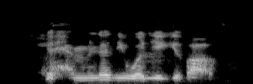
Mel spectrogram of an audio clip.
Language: Kabyle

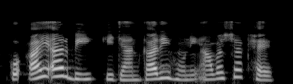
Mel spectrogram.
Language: Hindi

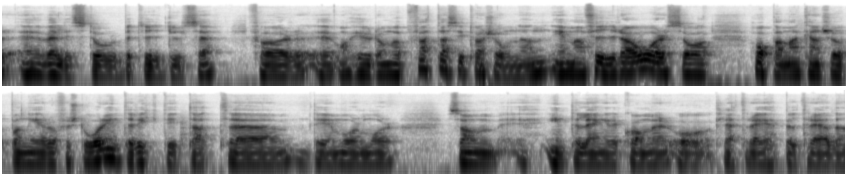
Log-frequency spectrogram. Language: Swedish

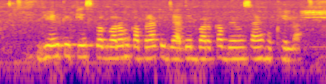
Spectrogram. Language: Bhojpuri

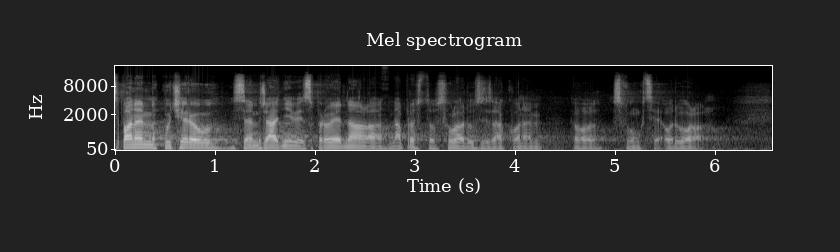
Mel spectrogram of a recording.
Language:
Czech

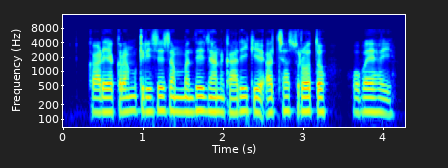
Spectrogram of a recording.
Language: Magahi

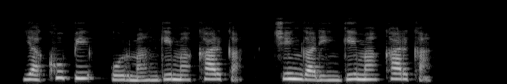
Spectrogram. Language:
Southern Pastaza Quechua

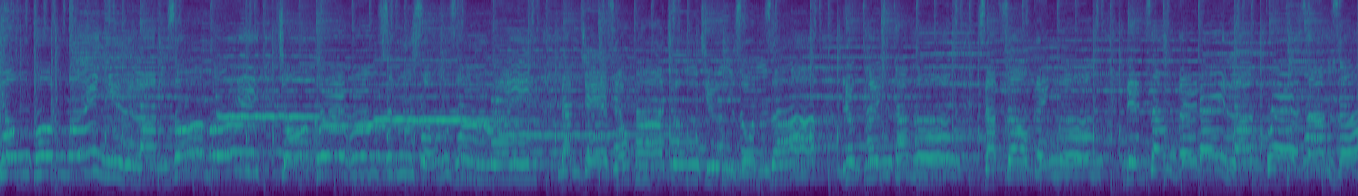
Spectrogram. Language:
Vietnamese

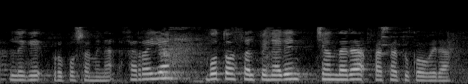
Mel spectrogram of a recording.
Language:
Basque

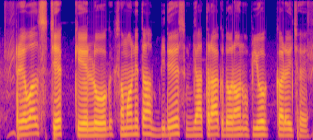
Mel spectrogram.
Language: Maithili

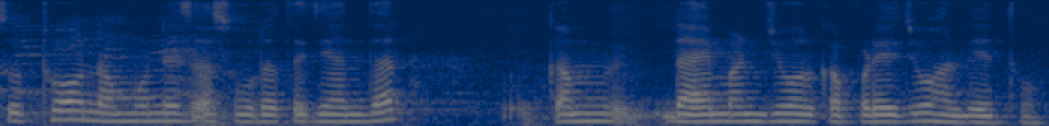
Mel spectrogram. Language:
Sindhi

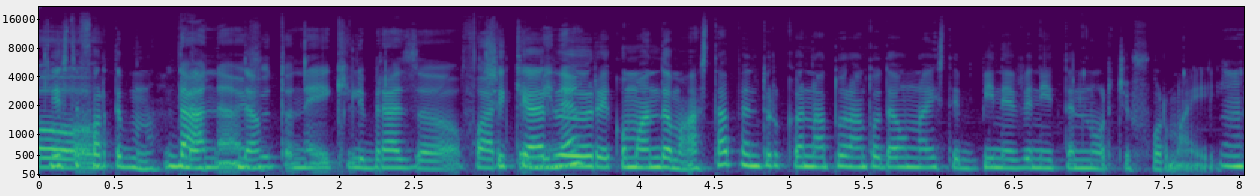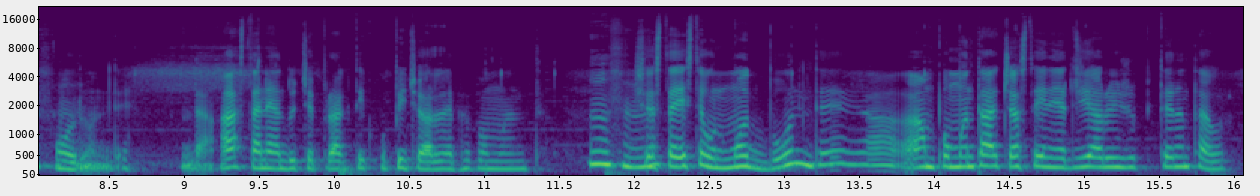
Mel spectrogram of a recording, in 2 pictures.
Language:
Romanian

